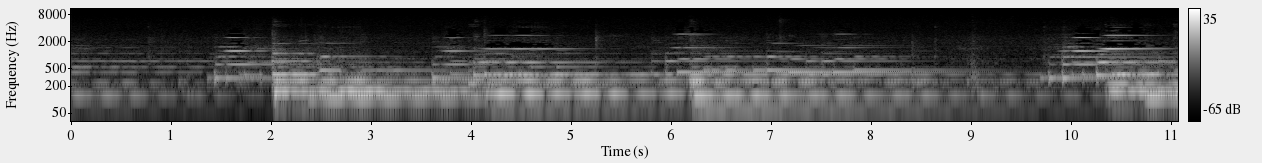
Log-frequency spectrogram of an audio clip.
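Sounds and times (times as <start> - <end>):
steel pan melody: 0.0 - 9.0, 9.7 - 11.0
keyboard chords: 0.0 - 11.0.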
